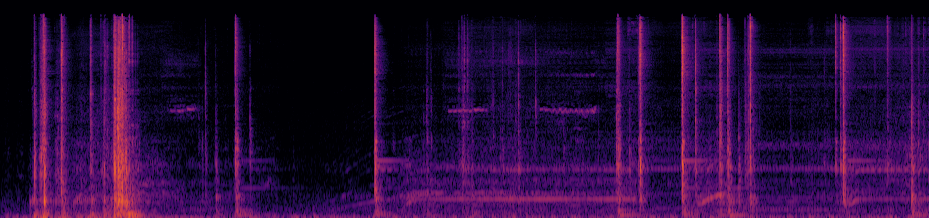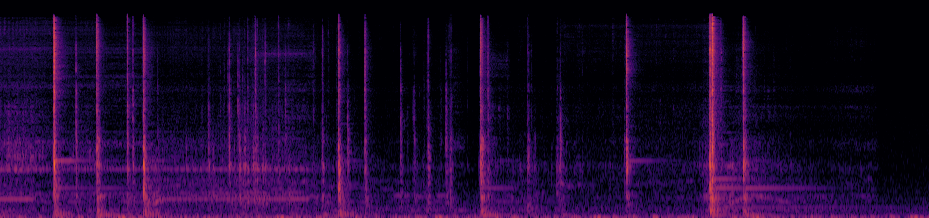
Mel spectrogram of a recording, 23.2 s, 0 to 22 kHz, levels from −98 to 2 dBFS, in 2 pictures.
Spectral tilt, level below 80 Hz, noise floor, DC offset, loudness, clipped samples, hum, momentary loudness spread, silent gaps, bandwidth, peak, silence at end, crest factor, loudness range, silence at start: -1 dB/octave; -60 dBFS; -66 dBFS; under 0.1%; -38 LUFS; under 0.1%; none; 26 LU; none; 16.5 kHz; -10 dBFS; 0.1 s; 36 dB; 13 LU; 0.4 s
